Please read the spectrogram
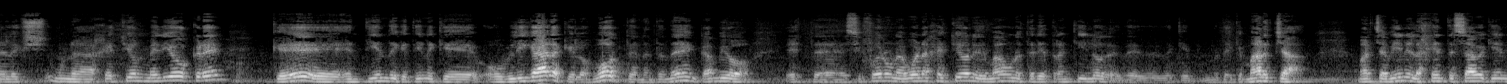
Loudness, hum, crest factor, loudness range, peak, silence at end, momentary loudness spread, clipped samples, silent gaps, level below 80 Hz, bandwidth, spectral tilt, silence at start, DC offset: -19 LUFS; none; 18 dB; 5 LU; -2 dBFS; 0 s; 16 LU; under 0.1%; none; -50 dBFS; 11.5 kHz; -6 dB/octave; 0 s; under 0.1%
